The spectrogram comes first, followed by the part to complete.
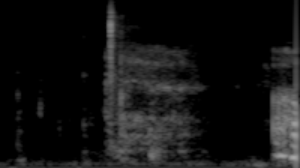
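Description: A single sharp click about three-quarters of a second in, followed by a short breathy hiss that fades within half a second, in an otherwise near-quiet pause.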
